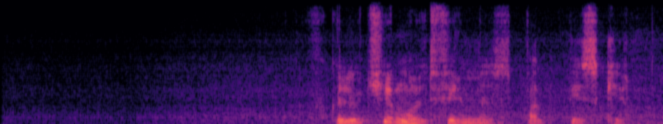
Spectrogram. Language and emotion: Russian, neutral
